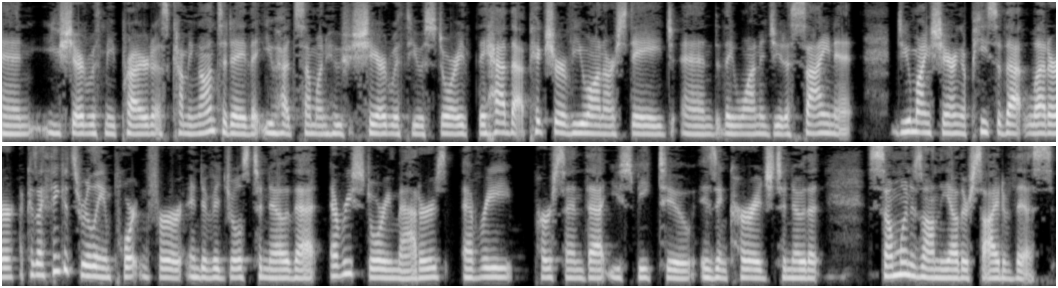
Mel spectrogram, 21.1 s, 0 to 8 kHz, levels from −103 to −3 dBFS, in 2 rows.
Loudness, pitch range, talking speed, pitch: -19 LUFS, 180-200 Hz, 225 wpm, 185 Hz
